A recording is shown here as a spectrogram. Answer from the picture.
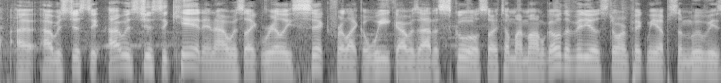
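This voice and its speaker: Noticeable background noise behind a man at medium pitch, with ordinary pitch variation. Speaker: YouTube producer. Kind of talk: casual chat.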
